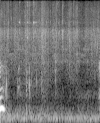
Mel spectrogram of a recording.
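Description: Faint, scattered rustling and crunching of feet on dry fallen leaves as a dog and a group of ducks move across the ground.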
